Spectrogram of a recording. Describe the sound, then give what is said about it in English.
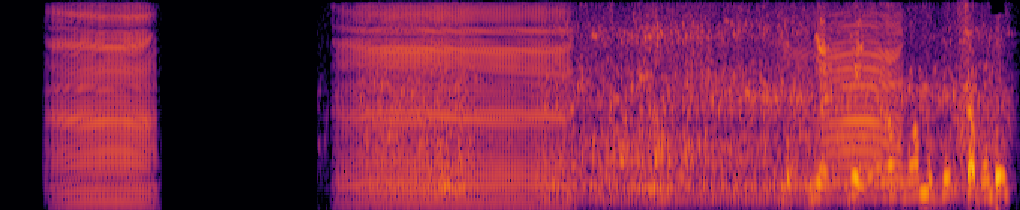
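Two loud cow moos: a short low bellow, a pause, then a longer drawn-out one, followed by a man talking over a steady low hum. “Get the hell away from my damn cow.”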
